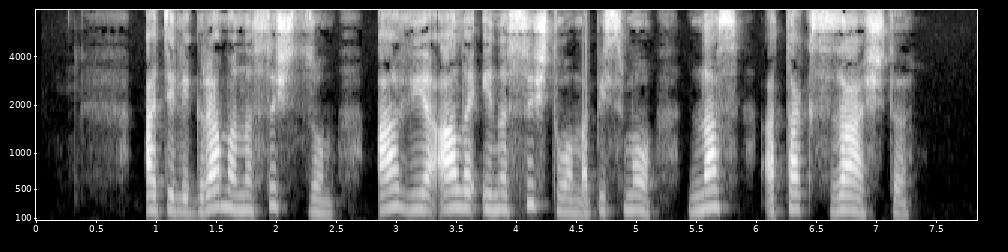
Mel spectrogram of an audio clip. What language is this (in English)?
Abkhazian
